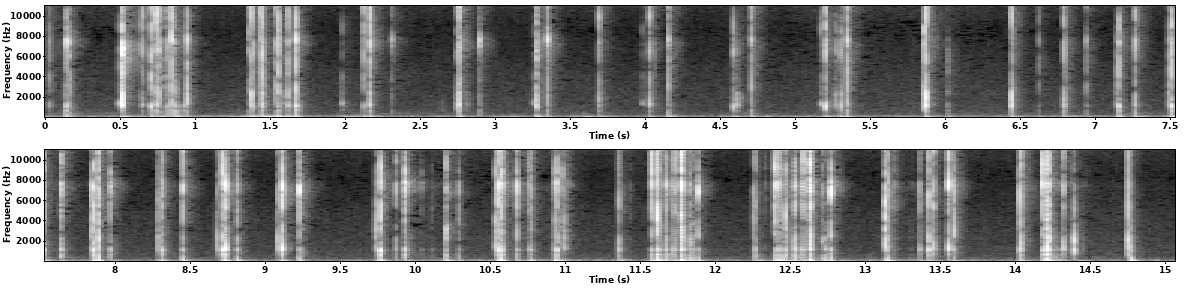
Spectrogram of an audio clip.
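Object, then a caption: Plastic phone case with glued acrylic nail tips. Long decorated acrylic nails tap rapidly on a clear plastic phone case held upright and covered in rows of colored acrylic press-on nails, striking both the glued nail tips and the case surface. The result is a quick, irregular stream of sharp, bright, typing-like clicks with almost no ring, over a faint low hum.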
